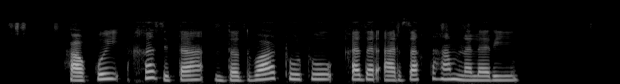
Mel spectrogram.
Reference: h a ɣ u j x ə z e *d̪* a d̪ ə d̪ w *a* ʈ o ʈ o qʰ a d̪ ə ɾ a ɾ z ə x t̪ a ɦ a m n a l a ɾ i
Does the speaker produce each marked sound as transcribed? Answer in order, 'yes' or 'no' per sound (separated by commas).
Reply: no, no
